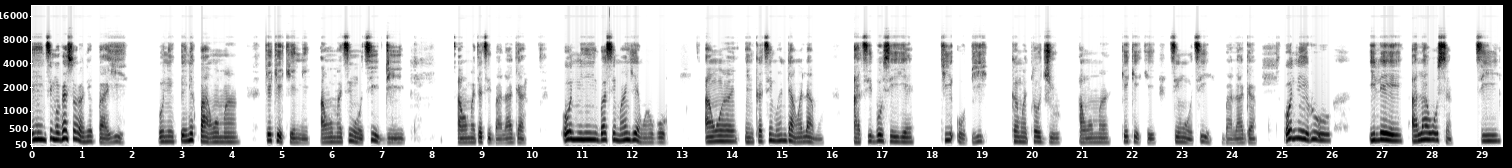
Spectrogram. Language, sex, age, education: Yoruba, male, 15-29, tertiary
